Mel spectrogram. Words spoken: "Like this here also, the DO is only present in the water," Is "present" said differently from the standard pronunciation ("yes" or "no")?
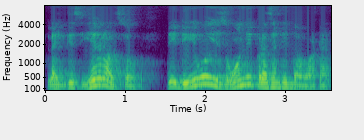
no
